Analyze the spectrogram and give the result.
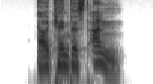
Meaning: second-person singular subjunctive II of anerkennen
- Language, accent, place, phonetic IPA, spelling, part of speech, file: German, Germany, Berlin, [ɛɐ̯ˌkɛntəst ˈan], erkenntest an, verb, De-erkenntest an.ogg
